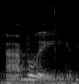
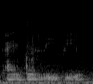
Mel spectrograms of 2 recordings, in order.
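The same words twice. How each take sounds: First: Said in the usual way. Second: "I believe you" whispered, voiceless and soft. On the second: Shown as a demonstration. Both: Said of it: "I believe you (repeated)".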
